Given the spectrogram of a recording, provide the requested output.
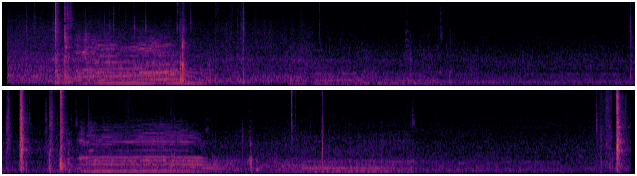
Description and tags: A creaking door makes a mooing sound when opened.
cow, creaking, door, moo, sound, squeaking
